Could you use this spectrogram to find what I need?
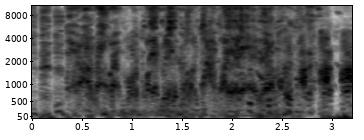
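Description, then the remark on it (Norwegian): A person imitates a Staffordshire Bull Terrier, letting out a steady run of gruff, growly barks and yips for a few seconds, with no other talking over it. “Vi har en produsent som er veldig god på å etterligne hund. En Staffordshire Bull Terrier.”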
